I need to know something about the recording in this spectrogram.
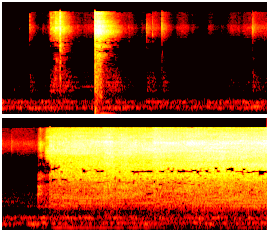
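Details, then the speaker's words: Centri Cobra tattoo machine with Switch, rubber band set up; steady high buzz, smooth and even, doesn't clank much once set up with needle tension on the armature bar. Normal running. "When it's set up, you'll notice it doesn't really clank a whole lot."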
